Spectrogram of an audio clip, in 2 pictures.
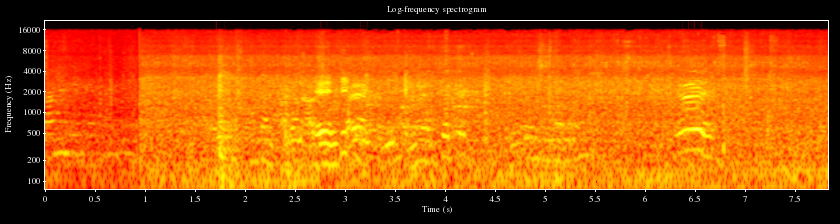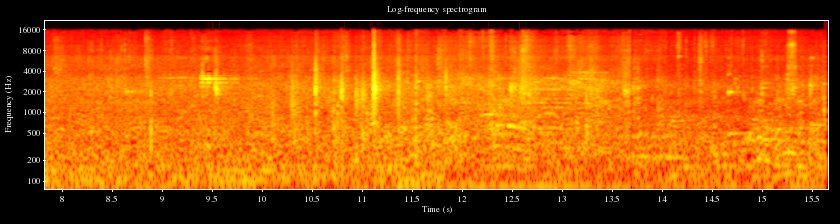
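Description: A crowd of men chatter nearby.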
